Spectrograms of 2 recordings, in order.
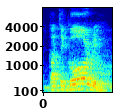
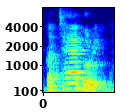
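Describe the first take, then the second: First: The stress is on the third syllable. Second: The stress is on the second syllable. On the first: "How the third syllable?" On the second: "Second syllable"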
